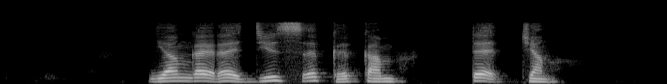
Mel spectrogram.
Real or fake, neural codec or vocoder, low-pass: fake; codec, 16 kHz, 0.5 kbps, X-Codec, HuBERT features, trained on LibriSpeech; 7.2 kHz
